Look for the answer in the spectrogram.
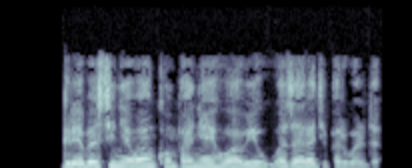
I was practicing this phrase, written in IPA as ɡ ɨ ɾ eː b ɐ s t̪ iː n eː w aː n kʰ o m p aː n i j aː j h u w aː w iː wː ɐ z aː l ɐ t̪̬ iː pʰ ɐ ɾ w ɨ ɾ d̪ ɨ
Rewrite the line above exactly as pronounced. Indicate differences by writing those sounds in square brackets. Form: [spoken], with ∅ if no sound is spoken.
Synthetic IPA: ɡ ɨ ɾ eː b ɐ s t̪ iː n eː w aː n kʰ o m p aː n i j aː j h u w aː w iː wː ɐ z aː [ɾ] ɐ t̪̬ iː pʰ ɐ ɾ w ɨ ɾ d̪ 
